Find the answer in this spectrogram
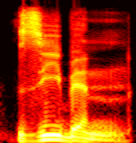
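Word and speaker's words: sieben: लेकिन जब एस किसी वोवेल मतलब ए इ आई ओ यू से पहले आता है तब इसका साउंड इंग्लिश के जेड जैसा हो जाता है। अच्छा जैसे नंबर सेवन में जीबिन। ज़ीबिन। अच्छा। तो एस की पोजीशन से उसका साउंड बदल जाता है। आइंस में एस, जीबिन में जी।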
